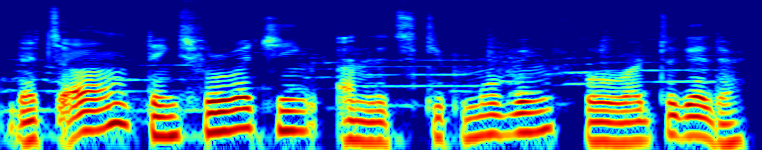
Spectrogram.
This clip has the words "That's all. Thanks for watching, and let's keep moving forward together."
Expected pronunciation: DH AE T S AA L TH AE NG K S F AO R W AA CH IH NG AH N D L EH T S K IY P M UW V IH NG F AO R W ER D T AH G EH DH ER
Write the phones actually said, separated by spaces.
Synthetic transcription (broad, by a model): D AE T S AA L T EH NG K S F AO R W AA CH IH NG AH N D L EH T S K IY P M UW V IH NG F AO R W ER D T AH G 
